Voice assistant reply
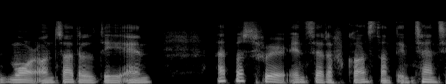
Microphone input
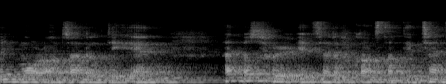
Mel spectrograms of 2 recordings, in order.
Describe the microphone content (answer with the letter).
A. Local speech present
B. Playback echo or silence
B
